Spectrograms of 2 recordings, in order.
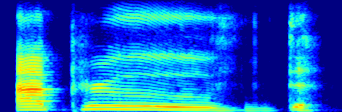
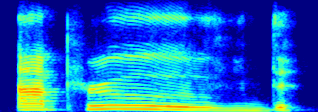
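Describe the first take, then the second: The two takes are said the same way.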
